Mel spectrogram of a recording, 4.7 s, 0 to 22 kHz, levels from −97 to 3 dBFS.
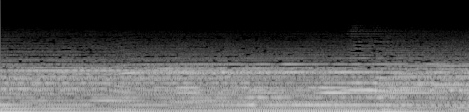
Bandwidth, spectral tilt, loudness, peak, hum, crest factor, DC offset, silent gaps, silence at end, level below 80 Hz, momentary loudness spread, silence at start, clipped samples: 4.7 kHz; -10 dB/octave; -22 LUFS; -8 dBFS; none; 12 dB; under 0.1%; none; 0 s; -30 dBFS; 4 LU; 0 s; under 0.1%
